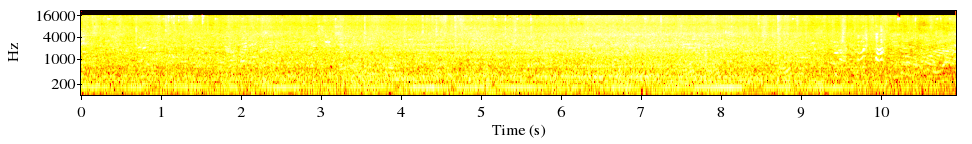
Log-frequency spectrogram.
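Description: A subway train running, heard from inside a crowded carriage: a steady low hum that briefly drops out a few times, over a continuous rumble, with passengers' voices murmuring.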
